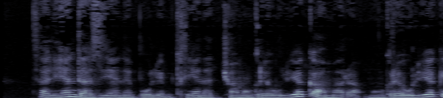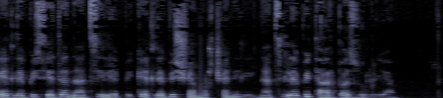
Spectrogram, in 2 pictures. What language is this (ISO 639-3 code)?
kat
